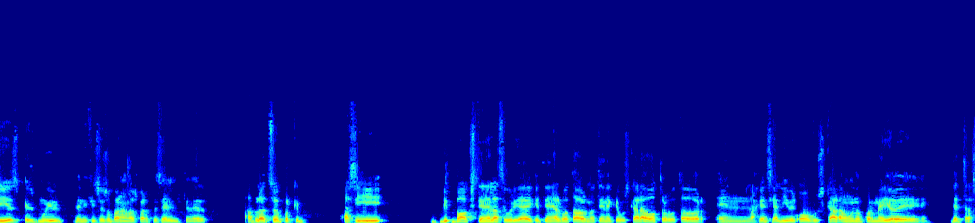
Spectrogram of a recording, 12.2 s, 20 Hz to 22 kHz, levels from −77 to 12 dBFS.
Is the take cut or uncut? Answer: cut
